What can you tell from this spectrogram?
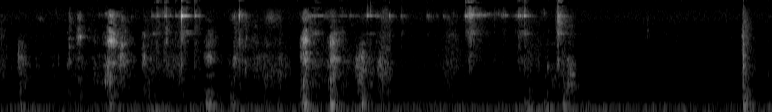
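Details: A miniature red poodle at play with socks gives scattered, faint whimpers and snorting huffs. They are brief, breathy bursts, some with thin high edges, spread unevenly across the recording over a low background hum.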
